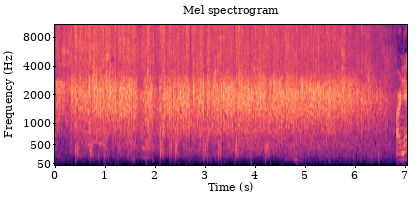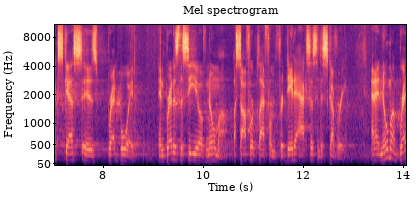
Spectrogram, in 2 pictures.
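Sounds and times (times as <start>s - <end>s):
audience applause: 0.0s - 6.8s
speech: 6.8s - 14.0s.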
